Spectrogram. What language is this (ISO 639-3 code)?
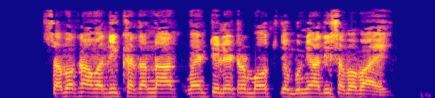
snd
